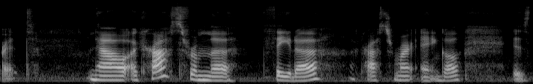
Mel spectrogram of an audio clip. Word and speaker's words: theta: of the alphabet theta you say th and then eight and then uh so theta it's important to know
